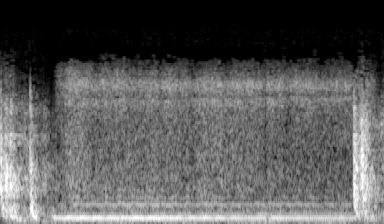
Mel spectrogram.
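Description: A mechanical door slides open with a steady motorized hum lasting a few seconds, bracketed by a sharp clunk at the start and another thud as it stops. No voices.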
